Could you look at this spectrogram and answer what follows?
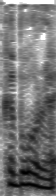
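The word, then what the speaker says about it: Cahora: going in this interview the word kahara is used instead of kebora in the name of the giant dam project in mozambique framo uses kahara because it more closely approximates the local people's pronunciation of the site interviewer since you began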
